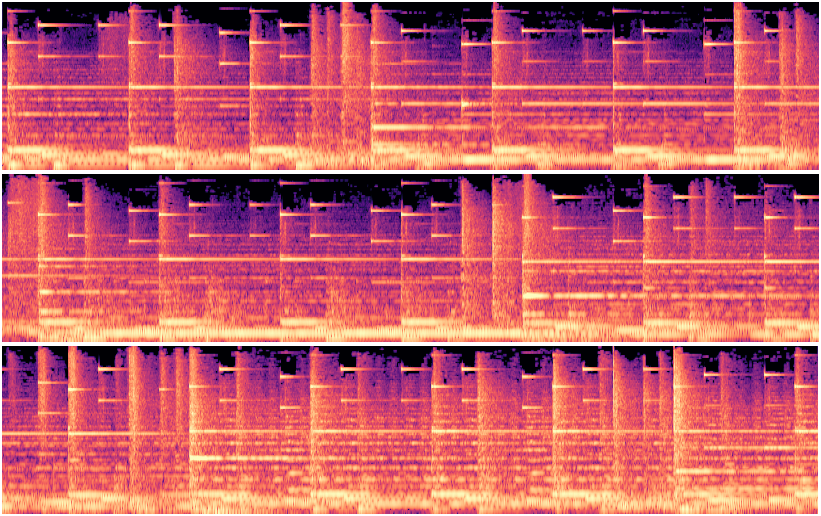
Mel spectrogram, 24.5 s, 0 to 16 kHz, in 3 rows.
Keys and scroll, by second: 3.7 ctrl+z, 9.4 alt+/, 10.0 ctrl+s, 16.7 ctrl+s, 16.9 alt+/, 17.5 ctrl+s, 19.5 Return, 20.0 alt+/, 20.1 ctrl+s, 21.0 Return, 22.4 ctrl+s.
